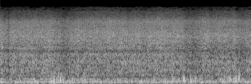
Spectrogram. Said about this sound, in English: You can hear the jet. The big one. And they are close. People are literally leaving their feet.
